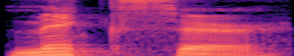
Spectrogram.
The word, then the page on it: mixer: American English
